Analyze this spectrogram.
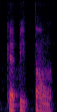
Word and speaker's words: capitaine: Capitaine. Yes, French pronunciation of captain is capitaine. Right? Capitaine? So you want more of a 10 sound, I imagine.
